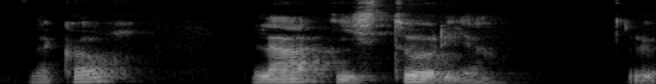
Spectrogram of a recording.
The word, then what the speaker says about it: historia: En espagnol, le H ne se prononce pas. D'accord? La historia. Le H ne se prononce pas. La historia.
